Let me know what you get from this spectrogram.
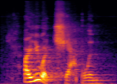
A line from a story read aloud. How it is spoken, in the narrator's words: he sneered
